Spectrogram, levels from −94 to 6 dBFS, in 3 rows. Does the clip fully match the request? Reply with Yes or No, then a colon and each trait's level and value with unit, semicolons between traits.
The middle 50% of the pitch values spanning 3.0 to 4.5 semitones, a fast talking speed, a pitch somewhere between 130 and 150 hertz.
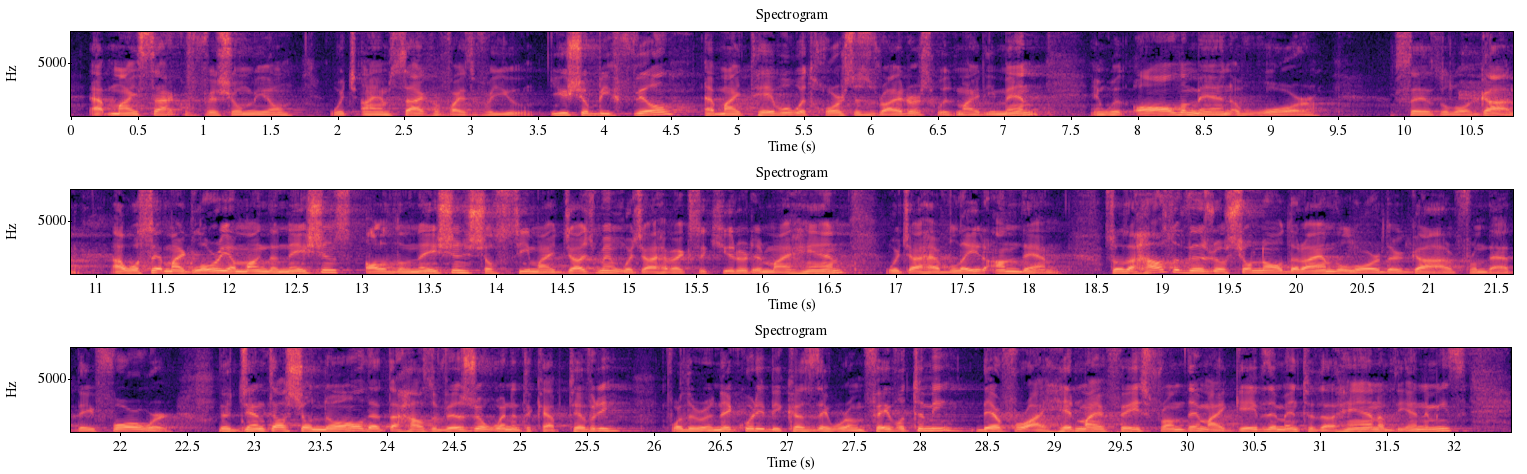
No: wide, 5.6 semitones; fast, 220 wpm; medium, 140 Hz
